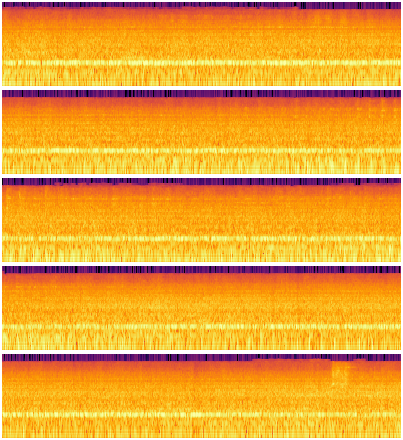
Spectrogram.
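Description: Loaded ore wagons of a very long heavy-haul train rolling past on a downgrade with their brakes applied. It is a steady rolling rumble and wheel clatter with one steady tone held beneath it, and a couple of sharp clicks near the end.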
